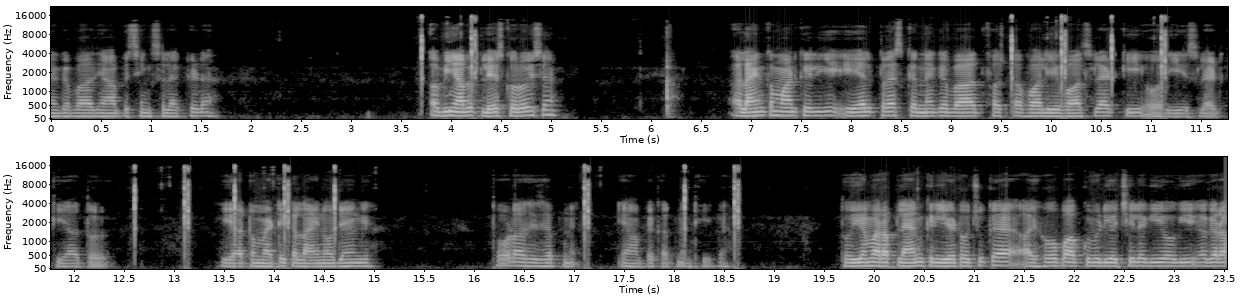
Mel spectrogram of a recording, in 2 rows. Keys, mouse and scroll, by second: 2.8 scroll up 1, 4.0 click, 5.0-5.7 typing, 10.0-15.6 drag, 18.5 scroll down 1, 19.4-20.5 shift+middle drag.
